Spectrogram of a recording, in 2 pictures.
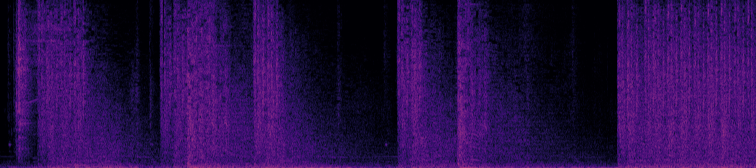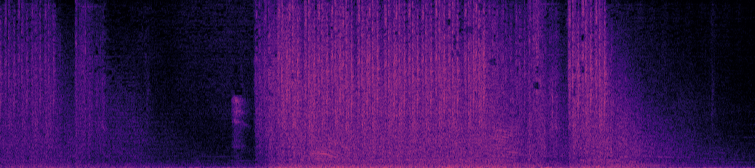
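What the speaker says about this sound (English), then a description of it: "The bartender shooting at me." A bartender fires on the player in Mass Effect: loud bursts of gunfire come in several separate volleys with short pauses between them, and the last burst is the longest and densest.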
